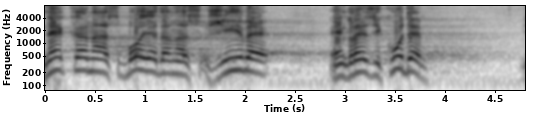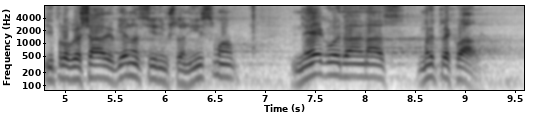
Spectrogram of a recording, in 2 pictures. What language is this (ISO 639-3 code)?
srp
